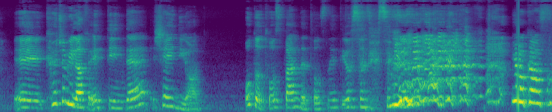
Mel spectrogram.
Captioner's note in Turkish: kahkaha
